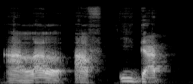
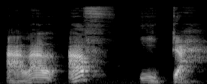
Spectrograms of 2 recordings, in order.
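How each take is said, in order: First: The last word ends with a t sound. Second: The last word ends with an h sound. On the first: The speaker calls it wrong. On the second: The speaker calls it right. "tetapi alal afidah"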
